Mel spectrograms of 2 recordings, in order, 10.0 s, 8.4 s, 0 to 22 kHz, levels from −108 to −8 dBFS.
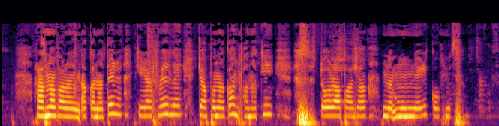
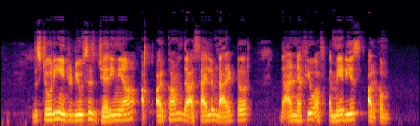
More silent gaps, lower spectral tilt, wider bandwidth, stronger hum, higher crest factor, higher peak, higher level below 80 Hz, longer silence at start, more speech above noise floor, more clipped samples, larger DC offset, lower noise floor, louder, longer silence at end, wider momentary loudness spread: neither; first, -7 dB/octave vs -5.5 dB/octave; first, 11.5 kHz vs 8.8 kHz; neither; about the same, 20 dB vs 16 dB; about the same, 0 dBFS vs -2 dBFS; first, -30 dBFS vs -58 dBFS; second, 0.4 s vs 0.65 s; second, 33 dB vs 51 dB; neither; neither; second, -53 dBFS vs -69 dBFS; about the same, -20 LUFS vs -18 LUFS; about the same, 0.6 s vs 0.65 s; first, 15 LU vs 9 LU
